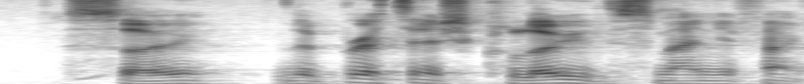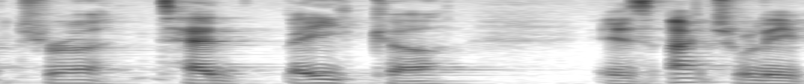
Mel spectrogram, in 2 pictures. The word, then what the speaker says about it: Ted Baker: Baker is actually pronounced Ted Baker. In fact, assimilation is so consistent, it's effectively a rule. Whenever an alveolar plosive or nasal is followed by a bilabial sound, it's replaced by a bilabial sound.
